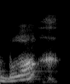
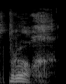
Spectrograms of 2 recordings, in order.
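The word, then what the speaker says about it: ברוך: Oifa broch? No, it's not broch, it's bruch.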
